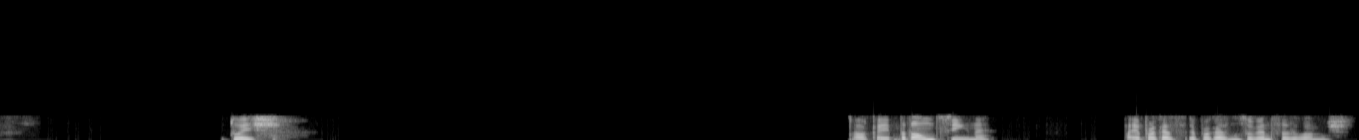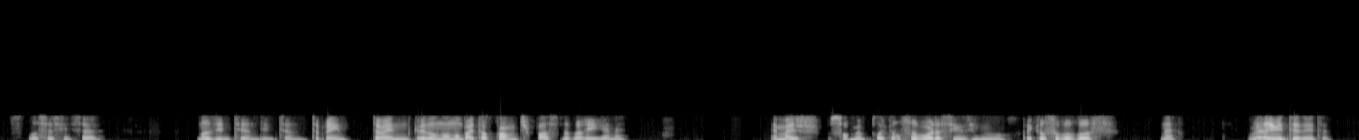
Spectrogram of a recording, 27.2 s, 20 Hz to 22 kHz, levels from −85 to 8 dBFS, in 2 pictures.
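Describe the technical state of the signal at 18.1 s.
At 18.1 s the speech comes through intact, with no dropout, click, distortion or other fault, only the narrow telephone band of the G.711 coding path it travels through.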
